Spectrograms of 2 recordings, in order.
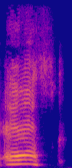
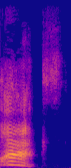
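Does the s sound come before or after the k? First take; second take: before; after. First: The s sound comes before the k. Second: The k sound comes before the s. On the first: "like ask" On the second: "some people say ax"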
